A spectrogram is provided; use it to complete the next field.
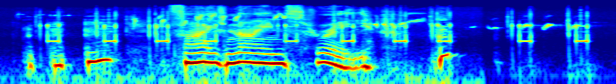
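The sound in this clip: Telephone keypad tones sound as a phone number is dialed. Many short, crisp beeps come in quick bursts, with people talking between and over them.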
